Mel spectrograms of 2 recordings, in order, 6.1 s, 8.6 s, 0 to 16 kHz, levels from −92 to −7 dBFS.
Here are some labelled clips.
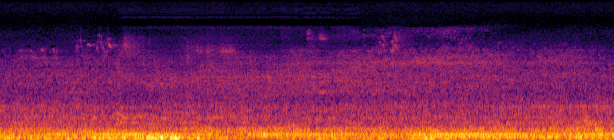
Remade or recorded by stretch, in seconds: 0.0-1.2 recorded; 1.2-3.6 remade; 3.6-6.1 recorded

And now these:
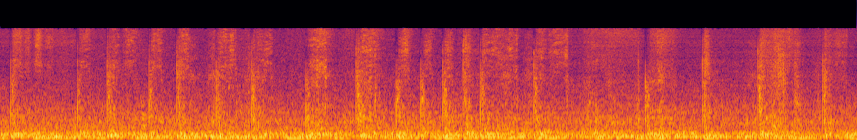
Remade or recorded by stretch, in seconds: 0.0-0.8 remade; 0.8-5.6 recorded; 5.6-8.6 remade

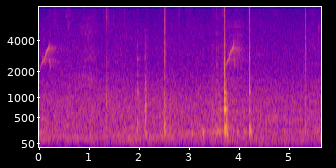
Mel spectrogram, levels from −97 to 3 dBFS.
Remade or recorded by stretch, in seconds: 0.0-5.6 recorded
